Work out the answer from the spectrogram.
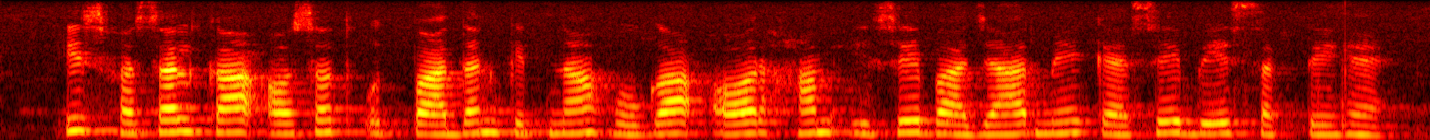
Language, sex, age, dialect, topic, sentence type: Hindi, female, 18-24, Awadhi Bundeli, agriculture, question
